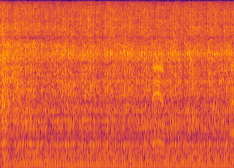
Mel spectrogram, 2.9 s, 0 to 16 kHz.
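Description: A 1964 Chevy Nova engine runs at a steady, rough idle with a small exhaust leak, a deep continuous rumble close by, with voices talking over it.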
